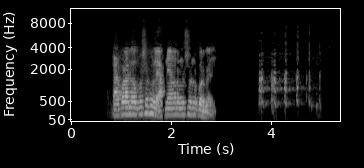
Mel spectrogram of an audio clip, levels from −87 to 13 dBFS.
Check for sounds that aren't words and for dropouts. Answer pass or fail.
fail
